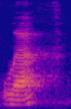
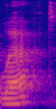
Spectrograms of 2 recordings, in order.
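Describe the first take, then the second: First: The final t sound is dropped. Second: The final t sound is kept. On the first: "consonant cluster reductions" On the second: "Instead of"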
